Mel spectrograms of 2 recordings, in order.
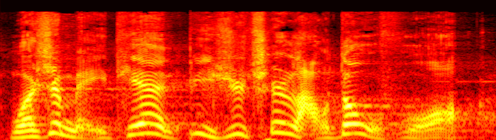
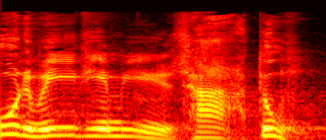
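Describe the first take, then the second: First: The Chinese is spoken with standard native pronunciation. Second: The Chinese is spoken with a heavy foreign accent.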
